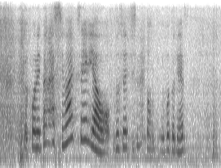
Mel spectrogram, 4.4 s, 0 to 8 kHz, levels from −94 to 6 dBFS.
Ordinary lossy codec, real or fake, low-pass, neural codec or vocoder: Opus, 16 kbps; fake; 7.2 kHz; codec, 16 kHz, 0.3 kbps, FocalCodec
